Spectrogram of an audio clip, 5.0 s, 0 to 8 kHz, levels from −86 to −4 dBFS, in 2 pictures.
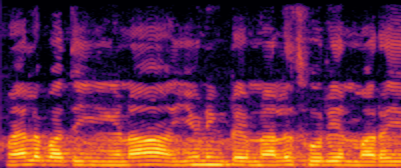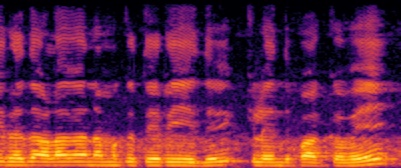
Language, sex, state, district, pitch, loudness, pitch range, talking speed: Tamil, male, Tamil Nadu, Kanyakumari, 165 Hz, -14 LUFS, 155-175 Hz, 155 wpm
